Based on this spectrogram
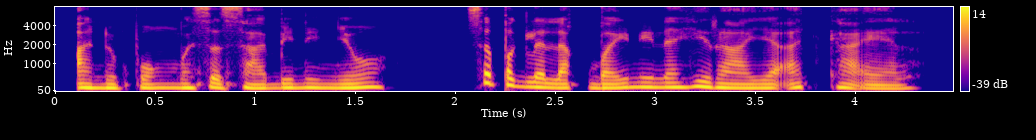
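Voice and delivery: plain reading voice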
